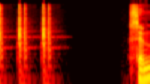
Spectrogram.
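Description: Three typewriter-style keystrokes in quick succession, about a third of a second apart, with a faint ring after them. Near the end a voice says "symbols".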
